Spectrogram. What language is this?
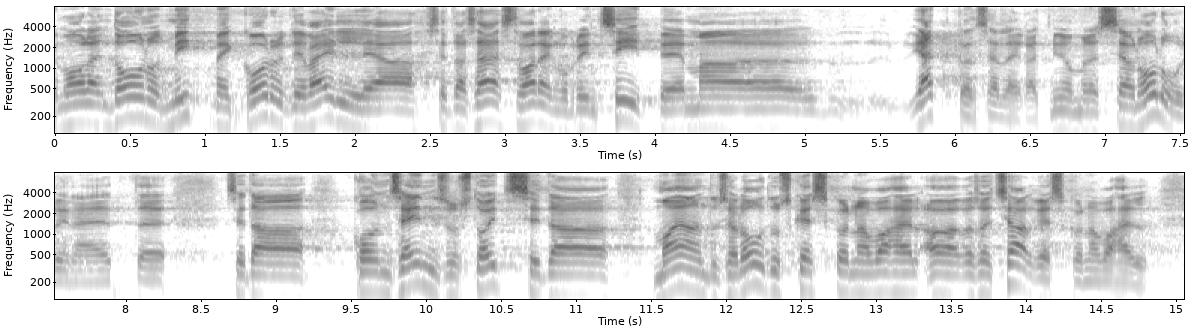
Estonian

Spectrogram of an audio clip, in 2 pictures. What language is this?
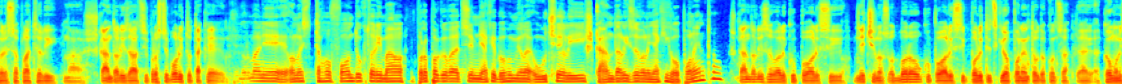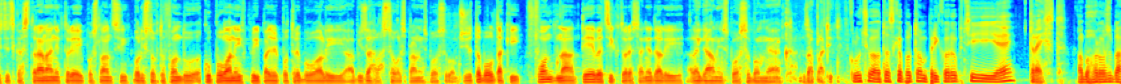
Slovak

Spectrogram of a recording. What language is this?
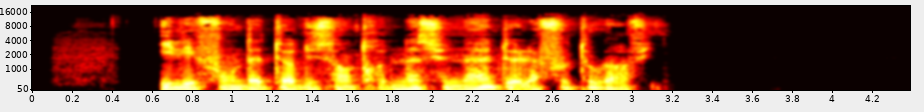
French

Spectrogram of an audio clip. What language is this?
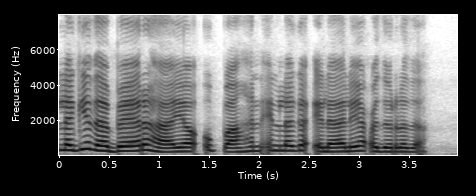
Somali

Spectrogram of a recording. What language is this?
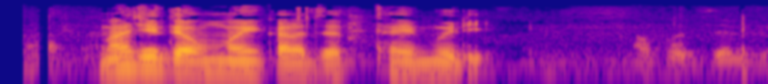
Japanese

